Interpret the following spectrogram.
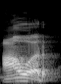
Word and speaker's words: hour: ফর an example, আমি যদি বলি আওয়ার, এটা এইচ দিয়ে শুরু হয়, HOUR, এইচ দিয়ে শুরু হয়, কিন্তু যেহেতু আওয়ারের উচ্চারণটা ভাওয়াল সাউন্ড দিয়ে শুরু হয়, আ দিয়ে শুরু হয়, এই জন্য ওর আগে এন বসে।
